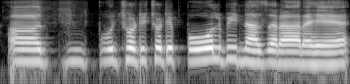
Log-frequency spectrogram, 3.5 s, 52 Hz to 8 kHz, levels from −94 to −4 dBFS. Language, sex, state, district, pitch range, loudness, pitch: Hindi, female, Uttar Pradesh, Lalitpur, 190-225 Hz, -15 LUFS, 205 Hz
